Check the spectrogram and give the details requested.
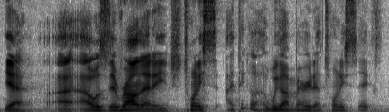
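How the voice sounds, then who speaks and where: On a casual podcast, a man in his late twenties tells a personal story in a rambling way, frequently restarting and losing track of dates. His mid-range voice is fairly even in intonation and fast, and a little hiss or hum is audible.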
